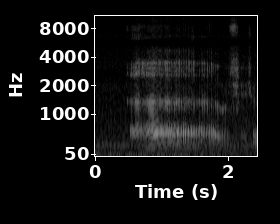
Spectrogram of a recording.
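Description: A person lets out a long, voiced yawn lasting over a second, a steady low tone that fades out, followed by a short breathy puff. No one speaks.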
